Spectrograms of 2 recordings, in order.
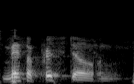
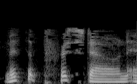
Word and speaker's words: Mifepristone: Mifepristone. – Mifepristone, and it's a primer on the population control movement.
